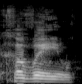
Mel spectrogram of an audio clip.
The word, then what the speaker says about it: Haval: H-A-V-A-L. Вот она пишется как «Хавал», «Хавал», но почему-то она произносится как «Хавейл».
